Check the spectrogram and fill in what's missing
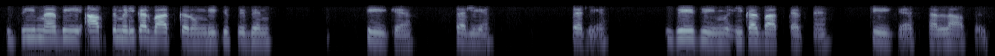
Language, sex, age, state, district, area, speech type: Urdu, female, 30-45, Uttar Pradesh, Ghaziabad, urban, conversation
